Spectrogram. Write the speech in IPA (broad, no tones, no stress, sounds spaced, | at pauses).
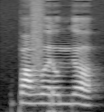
p ɑ v ə ɾ ʊ mʲ ʌ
